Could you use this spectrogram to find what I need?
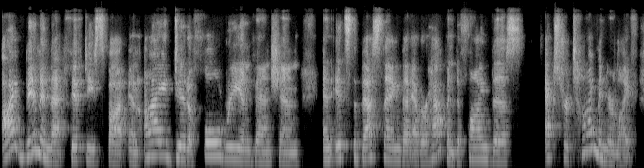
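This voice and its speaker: Using a normal speaking voice, this woman has a fairly high pitch and lively intonation as she goes at a fairly slow pace. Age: 60s. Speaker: interviewer, wellness author. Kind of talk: interview.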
